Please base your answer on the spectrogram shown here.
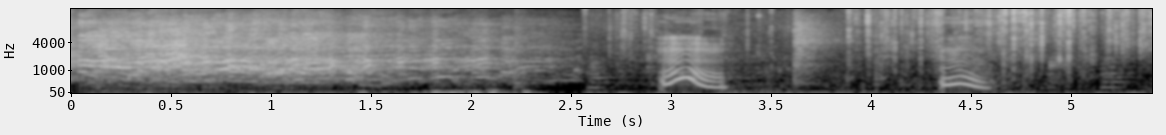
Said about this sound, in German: ich esse gerade meinen Schokoladen-Nikolaus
